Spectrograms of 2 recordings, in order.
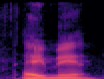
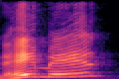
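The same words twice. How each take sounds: First: Low, soft "hey, man"; understated, low and soft; low-key greeting. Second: High, loud "hey, man" rising at the end; excited greeting. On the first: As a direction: drop it down to a quiet, casual hello. Same greeting repeated low and soft. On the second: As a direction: call it out high to someone you're glad to see. Greeting viewers, then repeats it low. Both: Real, not acted.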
